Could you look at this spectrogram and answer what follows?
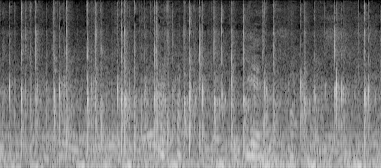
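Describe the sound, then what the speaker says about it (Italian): Crowd at a boxing event in Piove di Sacco applauding and clapping steadily, with dense overlapping claps and a murmur of voices and chatter throughout. "Un grande applauso a Mario Nereo Sturla."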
